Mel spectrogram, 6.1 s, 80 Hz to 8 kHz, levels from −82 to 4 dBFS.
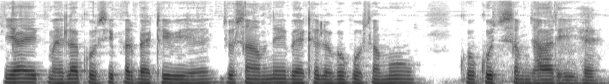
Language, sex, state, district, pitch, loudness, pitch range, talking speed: Hindi, male, Jharkhand, Ranchi, 125 Hz, -17 LUFS, 120-135 Hz, 195 wpm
